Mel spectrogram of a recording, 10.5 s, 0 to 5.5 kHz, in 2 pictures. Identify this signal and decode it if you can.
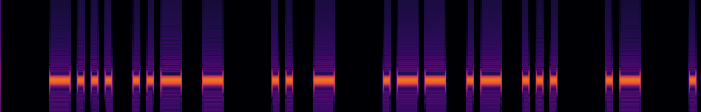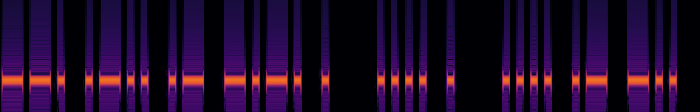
Morse code, heard as a keyed tone, about 23 wpm, 600 Hz. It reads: BUT IT WAS A PLACE HE HAD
